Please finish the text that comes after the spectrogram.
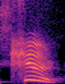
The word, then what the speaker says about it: should: 7 number উচ্চারণ হুম, should. Very good. Yes, শুড না, এল এর উচ্চারণ করা যাবে না, এল এর উচ্চারণ করা যাবে না, শুড।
